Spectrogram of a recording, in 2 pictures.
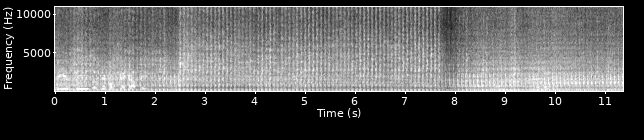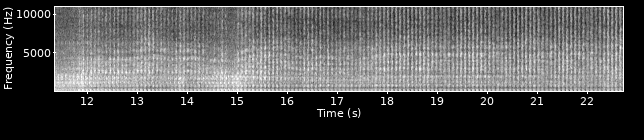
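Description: Tractor tyres churn through thick mud.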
